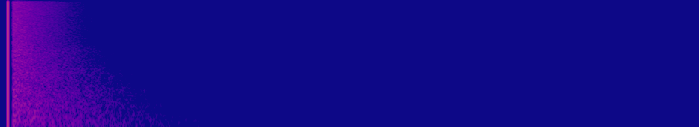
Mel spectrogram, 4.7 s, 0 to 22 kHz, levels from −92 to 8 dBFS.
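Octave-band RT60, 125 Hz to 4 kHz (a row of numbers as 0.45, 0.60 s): 2.3, 2.1, 1.9, 1.7, 1.5, 1.3 s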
